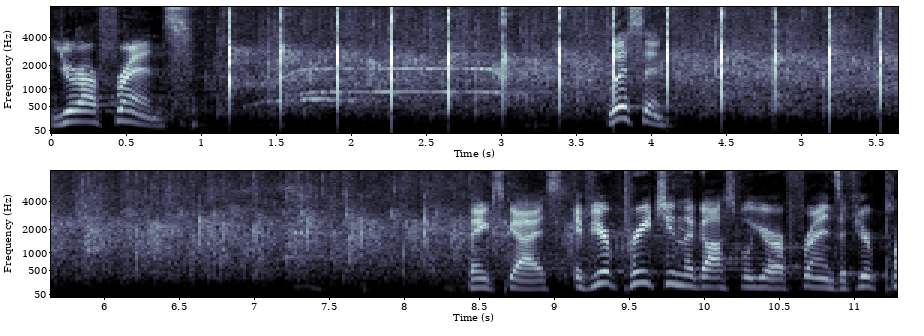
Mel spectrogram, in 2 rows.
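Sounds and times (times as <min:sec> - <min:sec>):
speech: 0:00.0 - 0:01.3, 0:03.7 - 0:04.3, 0:08.4 - 0:11.2
audience applause, standing ovation: 0:01.1 - 0:09.9.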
